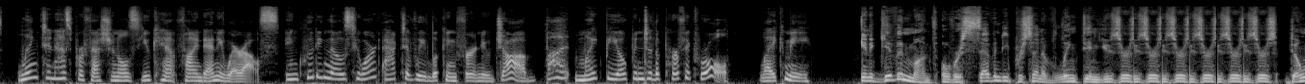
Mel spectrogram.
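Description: This is a speech clip with a CD stuck on one turn near the end. From 11.34 to 12.70 s, the same 274 ms slice of audio plays five times in a row. Each jump brings a brief mute. A scratch is throwing the laser back one track every revolution, causing this even stutter.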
